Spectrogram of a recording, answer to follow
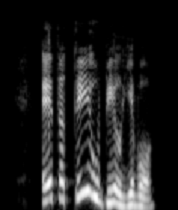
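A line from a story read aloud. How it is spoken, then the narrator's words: Shout after someone. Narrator (Russian): крикнул Энди ему вслед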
